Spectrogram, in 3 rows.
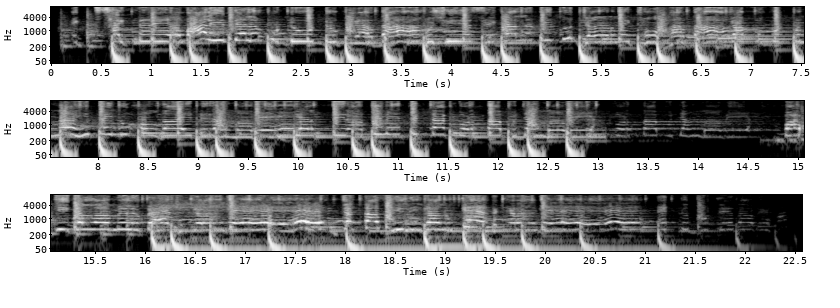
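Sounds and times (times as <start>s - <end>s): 
Desi Punjabi ringtone music: 0.2s - 13.4s, 14.6s - 22.5s.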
